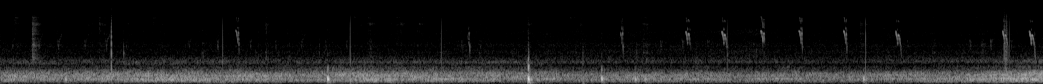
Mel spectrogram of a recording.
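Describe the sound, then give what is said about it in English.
A bird's chittering call, from recording 311: a series of short, high, thin chirps repeating in irregular bursts over a steady low rumble, with a few sharp clicks scattered throughout. “recording Chitter. 311 here.”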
